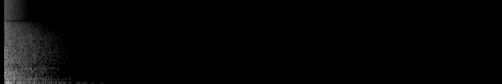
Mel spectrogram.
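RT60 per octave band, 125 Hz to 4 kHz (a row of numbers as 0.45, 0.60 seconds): 1.1, 1.0, 0.95, 1.1, 1.2, 1.2 seconds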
